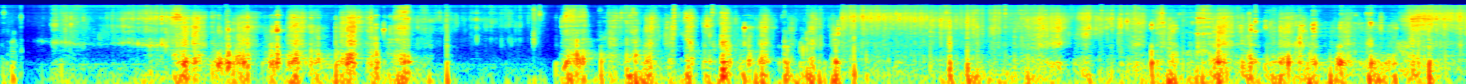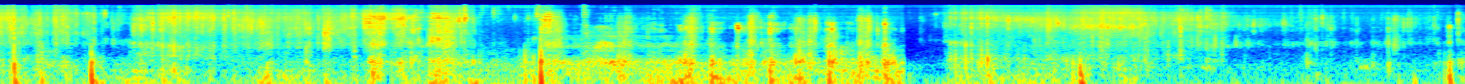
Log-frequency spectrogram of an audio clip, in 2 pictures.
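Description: Close-miked crunching bites and chewing of deep-fried cheese corn dogs coated in crushed Hot Cheetos: dense, crackly crunches that keep going, with brief lulls about five seconds in and near the end.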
